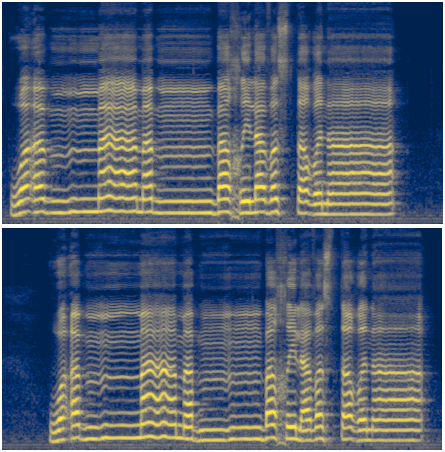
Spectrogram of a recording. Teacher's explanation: نون جو ہے یہ ختم ہو جائے گا اور میم کی آواز یہاں پر آئے گی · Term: اقلاب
